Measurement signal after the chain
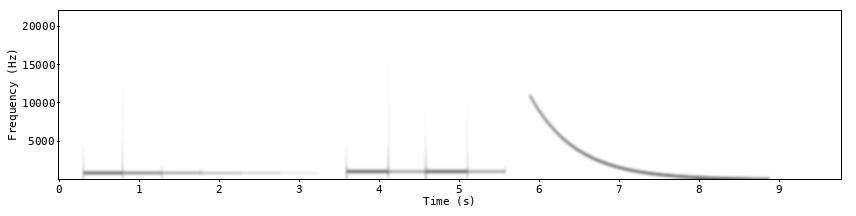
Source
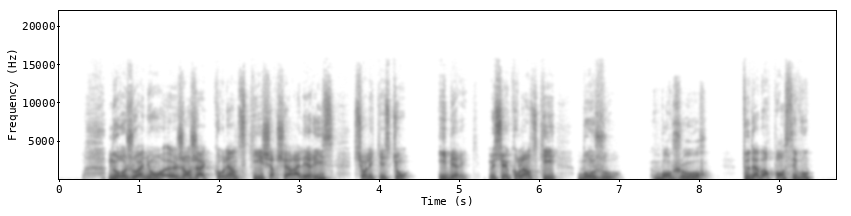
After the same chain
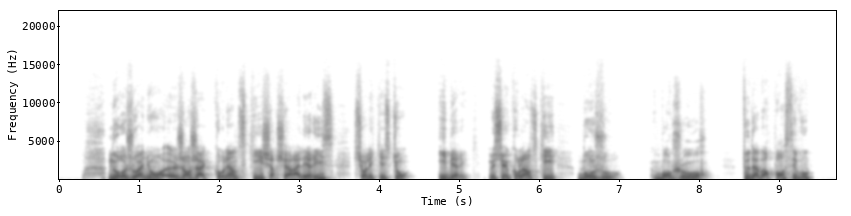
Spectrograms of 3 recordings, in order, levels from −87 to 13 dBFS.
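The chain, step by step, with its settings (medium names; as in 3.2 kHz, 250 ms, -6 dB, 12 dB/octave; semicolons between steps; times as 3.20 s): treble shelf 3.7 kHz -9.5 dB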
